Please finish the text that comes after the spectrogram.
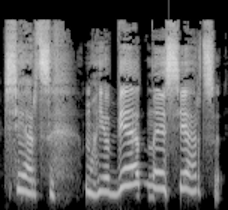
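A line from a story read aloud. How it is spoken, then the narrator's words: Moaning, female. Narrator (Russian): простонала она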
